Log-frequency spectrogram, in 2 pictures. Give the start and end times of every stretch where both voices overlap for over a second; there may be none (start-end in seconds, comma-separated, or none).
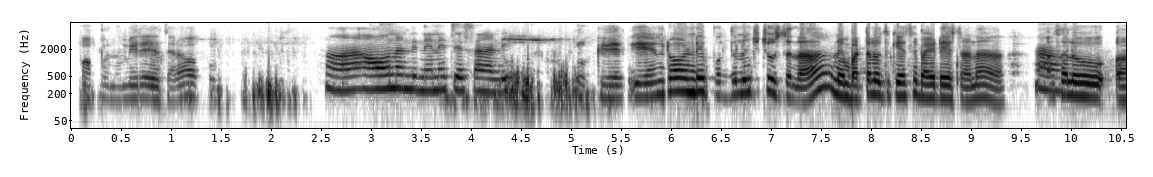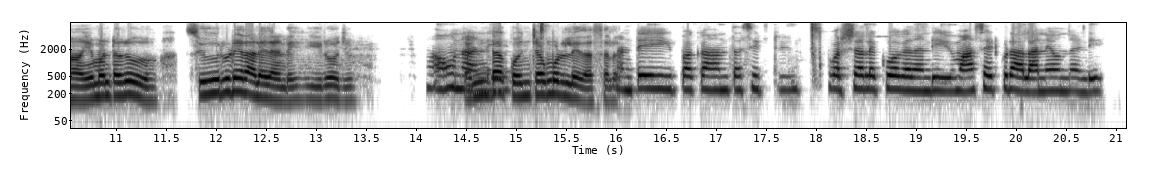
none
